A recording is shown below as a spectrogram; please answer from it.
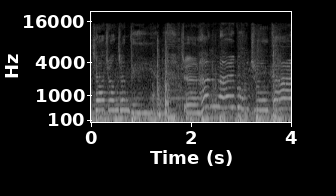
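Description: A Mandarin pop song playing, a singer's voice carrying the melody over the backing.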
